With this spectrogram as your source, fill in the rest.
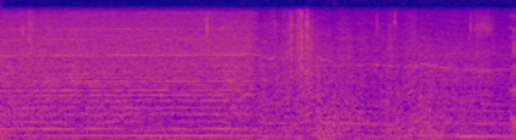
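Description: A race car engine in the driving game Assetto Corsa drones at a steady pitch with a strong tonal whine, shifting slightly as the revs change partway through, continuous and loud with no speech.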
